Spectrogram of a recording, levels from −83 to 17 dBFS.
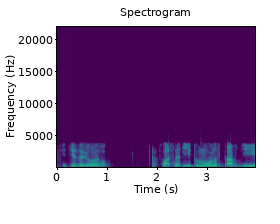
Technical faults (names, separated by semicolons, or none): G.723.1 codec; VoIP packet loss concealed by the speech codec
